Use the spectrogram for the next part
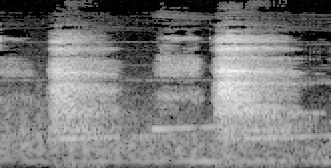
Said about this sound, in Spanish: Parecía que habíamos entrado a una cueva y solo las luces de los faros alumbraban la carretera, mientras yo seguía escuchando el sonido de aquella respiración.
